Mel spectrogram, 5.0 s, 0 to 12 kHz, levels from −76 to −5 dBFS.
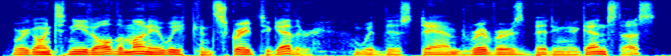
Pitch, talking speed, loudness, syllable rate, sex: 110 Hz, 215 wpm, -16 LUFS, 5.9 syllables/s, male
